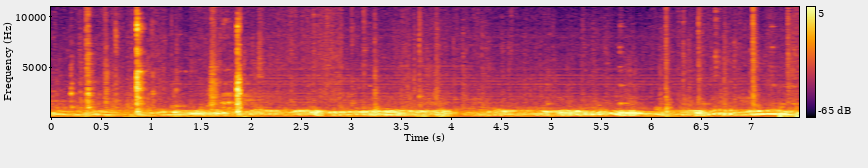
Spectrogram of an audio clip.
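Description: Roller pigeons cooing in a small loft: a continuous, overlapping low warble from several birds, with a few sharp clicks scattered through it.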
